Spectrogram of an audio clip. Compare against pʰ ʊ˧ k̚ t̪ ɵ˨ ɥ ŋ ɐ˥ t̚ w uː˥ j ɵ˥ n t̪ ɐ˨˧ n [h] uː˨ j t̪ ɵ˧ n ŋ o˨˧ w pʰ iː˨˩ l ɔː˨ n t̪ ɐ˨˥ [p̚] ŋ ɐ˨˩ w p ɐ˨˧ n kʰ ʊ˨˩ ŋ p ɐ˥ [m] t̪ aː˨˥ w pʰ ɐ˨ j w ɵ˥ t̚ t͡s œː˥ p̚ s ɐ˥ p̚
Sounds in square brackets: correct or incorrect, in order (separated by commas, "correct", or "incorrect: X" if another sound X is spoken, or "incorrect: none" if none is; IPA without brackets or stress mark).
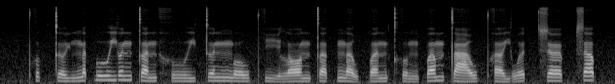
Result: correct, incorrect: k̚, correct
